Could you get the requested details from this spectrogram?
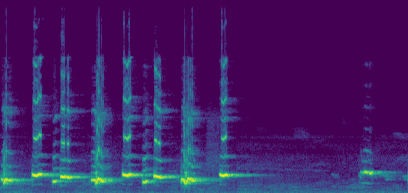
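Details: Energetic Yellow-vented bulbul 'ropel' song meant to provoke replies from other bulbuls: a quick string of loud slurred whistles rising and falling, then a short silence and one more whistled note.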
